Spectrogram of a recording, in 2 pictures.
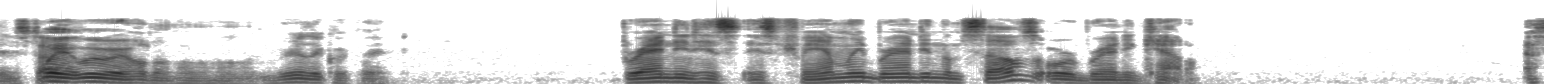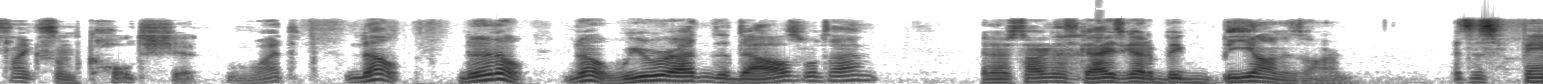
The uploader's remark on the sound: This was recorded outside so there may be wind.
